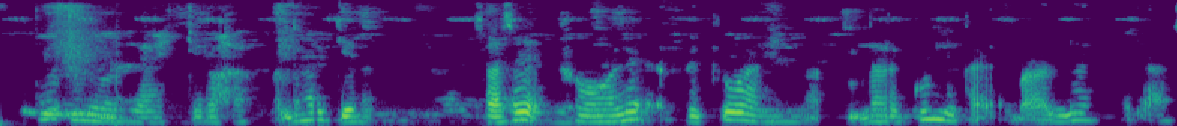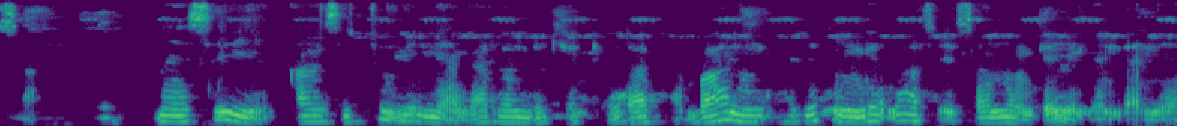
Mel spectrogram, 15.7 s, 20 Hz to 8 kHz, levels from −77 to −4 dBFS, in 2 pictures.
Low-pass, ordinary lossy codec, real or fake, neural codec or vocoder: 7.2 kHz; Opus, 24 kbps; real; none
